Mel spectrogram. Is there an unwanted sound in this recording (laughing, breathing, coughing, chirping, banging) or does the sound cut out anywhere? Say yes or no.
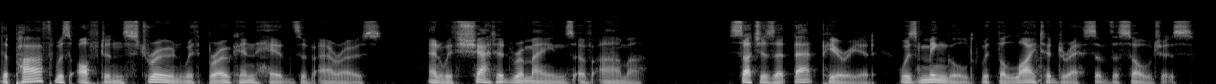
no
